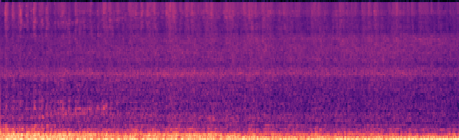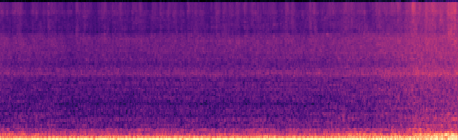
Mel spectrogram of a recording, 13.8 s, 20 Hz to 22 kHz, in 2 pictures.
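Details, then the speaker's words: C5 Corvette V8 with a BTR Stage 3 cam, idling on a newly uploaded remote tune via HP Tuners after spark plugs and wires were reinstalled, during an idle data log: a deep, steady rumble with a cam lope and no knocks or misses. "Um, I wanted to do the idle tune first or the idle log first, just so that way you can see how it's idling."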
